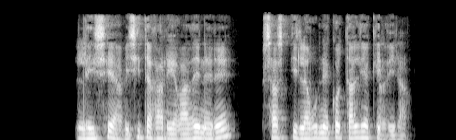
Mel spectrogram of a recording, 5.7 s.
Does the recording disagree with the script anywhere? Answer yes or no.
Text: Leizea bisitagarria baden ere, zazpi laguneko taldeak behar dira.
no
